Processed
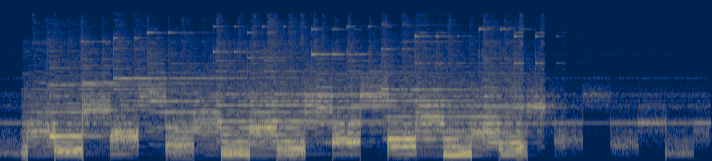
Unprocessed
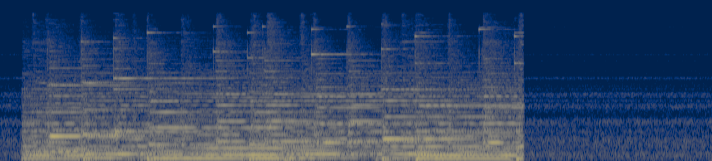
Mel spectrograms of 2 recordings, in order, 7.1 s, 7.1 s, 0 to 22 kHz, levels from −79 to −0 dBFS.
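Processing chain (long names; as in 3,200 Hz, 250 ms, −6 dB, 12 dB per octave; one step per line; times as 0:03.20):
repeating echo 212 ms, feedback 22%, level −4 dB
steady tone 950 Hz −49 dBFS
high-pass on a step sequencer 3.6 Hz 210–1,900 Hz
level −1.5 dB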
